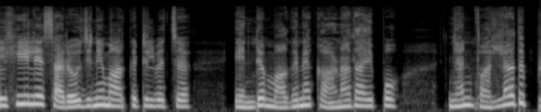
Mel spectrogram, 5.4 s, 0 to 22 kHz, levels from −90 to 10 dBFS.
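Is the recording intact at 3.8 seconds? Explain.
Yes, the speech at 3.8 seconds plays through intact, with no fault at that moment.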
